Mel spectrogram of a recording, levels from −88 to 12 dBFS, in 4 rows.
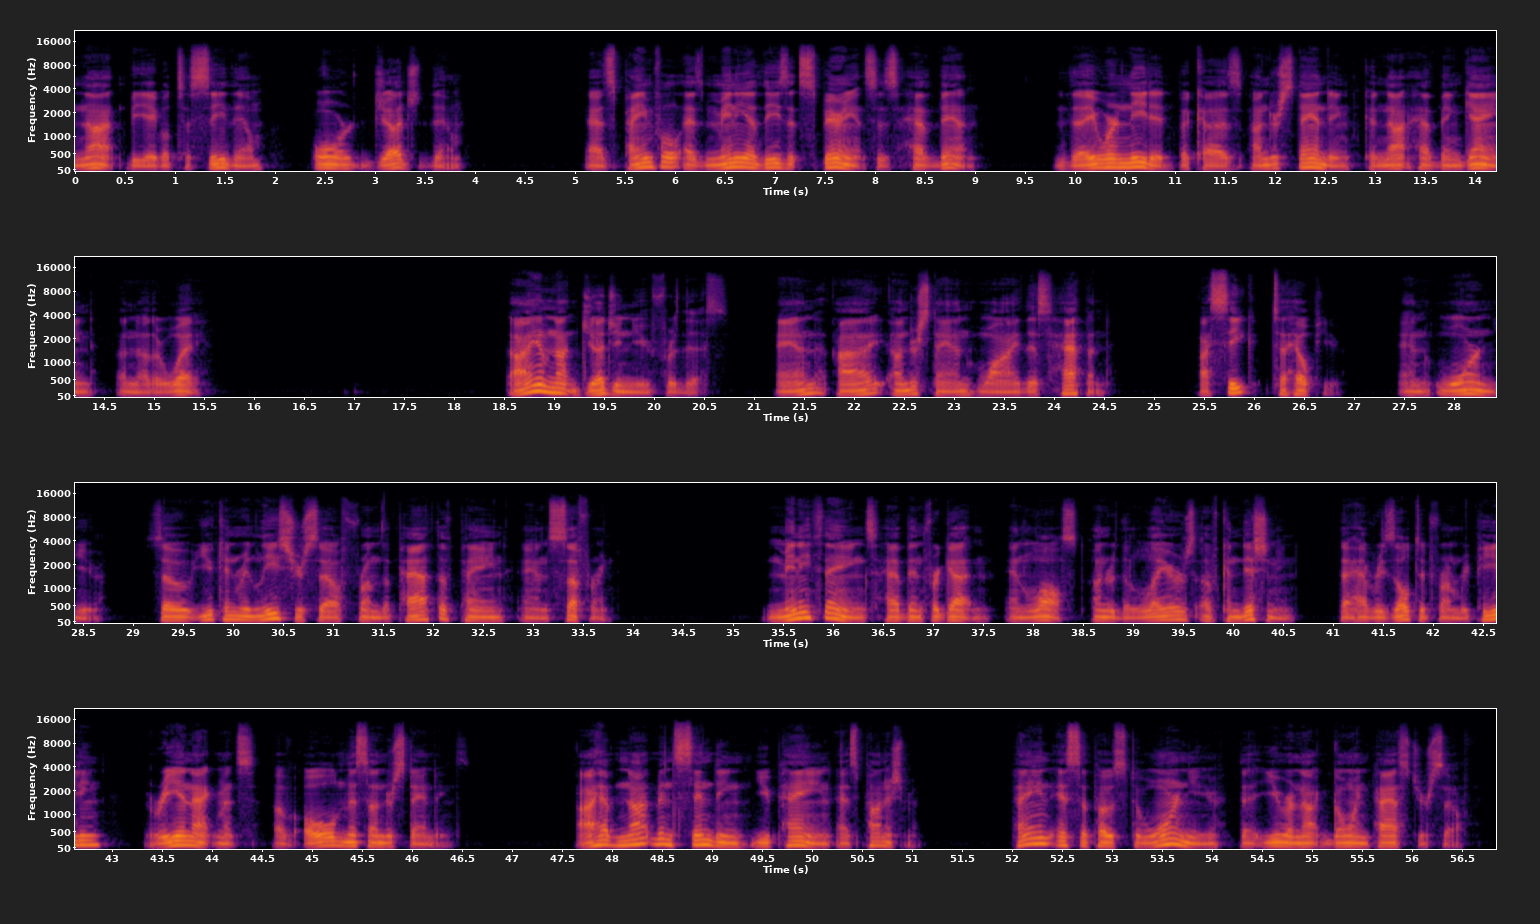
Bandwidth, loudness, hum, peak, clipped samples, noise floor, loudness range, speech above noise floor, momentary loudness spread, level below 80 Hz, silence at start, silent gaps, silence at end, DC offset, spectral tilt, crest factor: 14.5 kHz; -24 LUFS; none; -4 dBFS; under 0.1%; -87 dBFS; 5 LU; 63 dB; 13 LU; -56 dBFS; 0 s; none; 0.35 s; under 0.1%; -5.5 dB/octave; 20 dB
